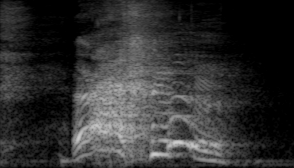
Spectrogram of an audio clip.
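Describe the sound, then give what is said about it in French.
A single loud sneeze, caused by hay fever, bursts out with a sharp explosive onset followed by a wavering, voiced tail that fades after about a second and a half. “cet éternuement, le c'est vraiment génial. était sponsorisé par le rhume des foins.”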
